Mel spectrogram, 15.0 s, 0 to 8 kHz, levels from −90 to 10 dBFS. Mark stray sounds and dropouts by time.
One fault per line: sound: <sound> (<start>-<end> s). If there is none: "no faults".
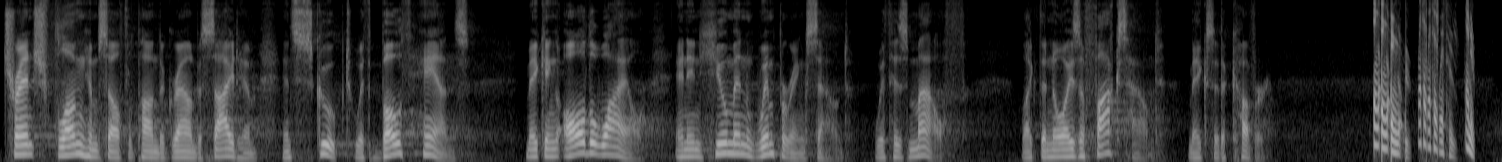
sound: chirp (13.7-14.8 s)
